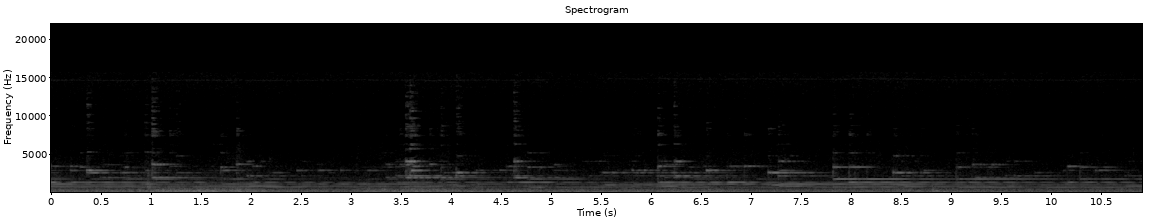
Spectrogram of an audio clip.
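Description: Soft chimes ringing, a new note struck about every second, the notes overlapping and dying away slowly.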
